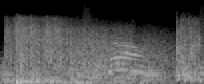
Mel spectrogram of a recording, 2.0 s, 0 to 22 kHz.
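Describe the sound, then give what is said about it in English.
Cannon fire from the Confederate attack on Fort Sumter in 1861: two heavy booming blasts, one just after the start and one near the end, with a rumbling tail between them. “Fire! The Confederates fire on Fort Sumter on April 12th and 13th of 1861.”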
